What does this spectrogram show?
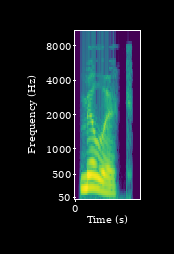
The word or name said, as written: milek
